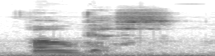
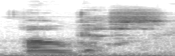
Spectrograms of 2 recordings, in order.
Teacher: So we're going to go bilabial, velar, alveolar.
